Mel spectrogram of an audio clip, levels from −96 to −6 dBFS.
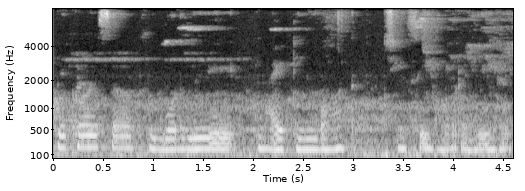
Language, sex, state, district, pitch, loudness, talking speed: Hindi, female, Gujarat, Gandhinagar, 165 Hz, -17 LUFS, 105 wpm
